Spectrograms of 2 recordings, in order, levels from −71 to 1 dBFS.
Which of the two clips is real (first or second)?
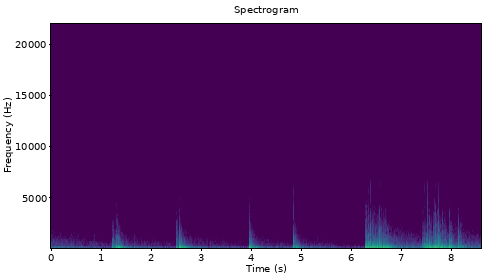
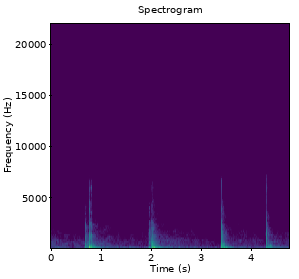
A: first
